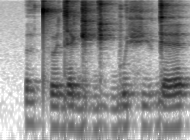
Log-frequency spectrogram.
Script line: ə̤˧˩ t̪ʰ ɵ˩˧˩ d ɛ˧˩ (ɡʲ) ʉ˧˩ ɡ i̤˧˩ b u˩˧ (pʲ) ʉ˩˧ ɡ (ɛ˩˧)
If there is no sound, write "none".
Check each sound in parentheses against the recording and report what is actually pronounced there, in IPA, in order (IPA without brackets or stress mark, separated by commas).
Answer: ɡʲ, fʲ, ɛ˩˧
